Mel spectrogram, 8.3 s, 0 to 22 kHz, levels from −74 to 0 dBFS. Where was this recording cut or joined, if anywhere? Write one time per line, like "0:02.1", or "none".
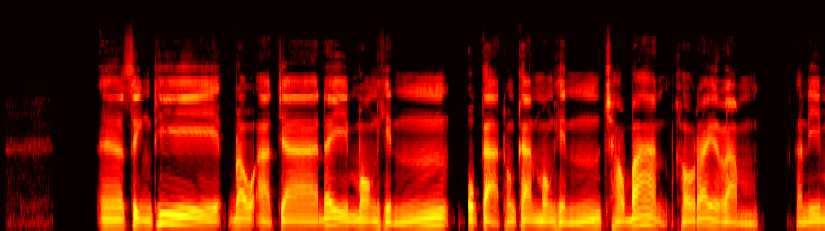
0:02.2
0:04.6

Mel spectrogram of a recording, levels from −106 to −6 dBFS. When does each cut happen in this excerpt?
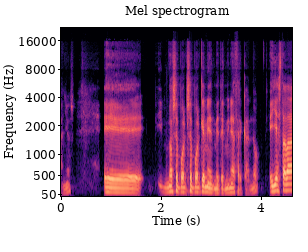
0:02.5
0:03.0

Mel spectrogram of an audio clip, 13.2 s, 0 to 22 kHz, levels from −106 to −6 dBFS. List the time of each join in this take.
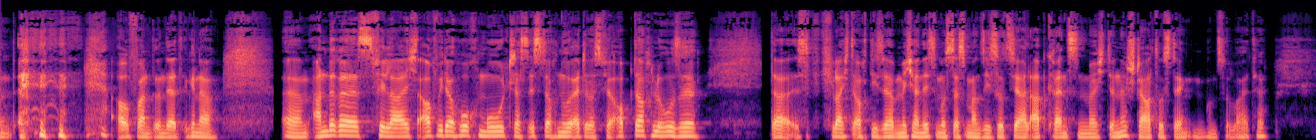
0:02.7
0:04.2
0:07.6

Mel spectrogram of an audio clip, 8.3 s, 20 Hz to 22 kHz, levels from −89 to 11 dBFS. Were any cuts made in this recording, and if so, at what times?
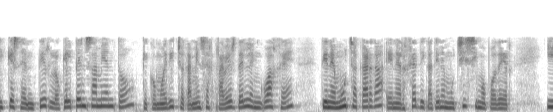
0:00.9
0:03.2

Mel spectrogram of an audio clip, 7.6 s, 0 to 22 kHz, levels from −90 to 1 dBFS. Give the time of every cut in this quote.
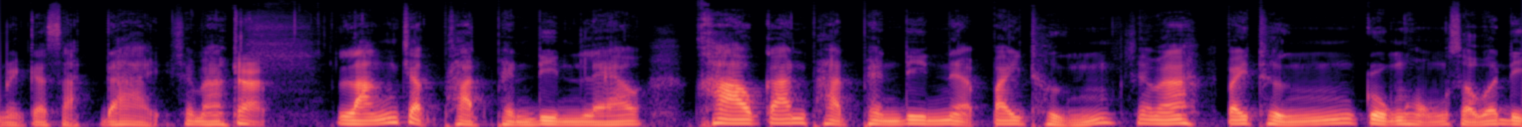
0:06.1

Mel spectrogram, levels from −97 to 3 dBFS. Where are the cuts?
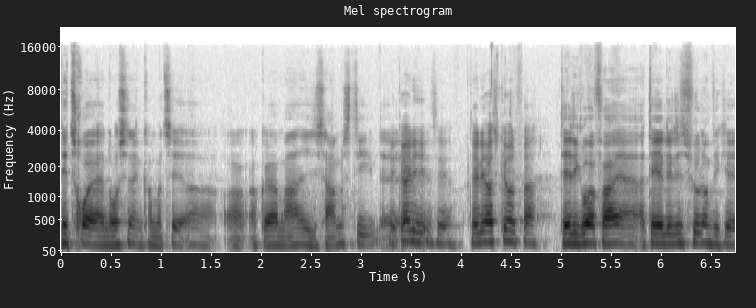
0:04.0

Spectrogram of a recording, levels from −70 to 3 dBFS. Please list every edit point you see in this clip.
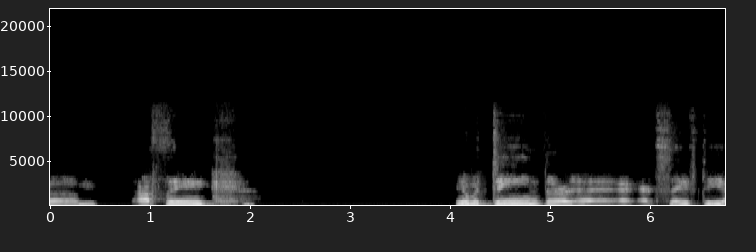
0:04.9

